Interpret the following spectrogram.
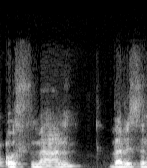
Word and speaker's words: Uthman: The word Ottoman is derived from a mispronunciation of the word Osman, or the name Osman, which is itself a Turkish mispronunciation of the Arabic name Uthman.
